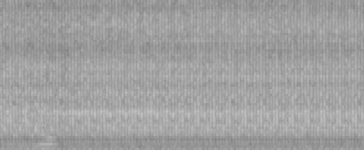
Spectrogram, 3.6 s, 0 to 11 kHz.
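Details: Land Rover Discovery Series 2 TD5 diesel after crank-no-start diagnosis: steady idle with an even, quick beat and no misses or knocks; engine runs normally.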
